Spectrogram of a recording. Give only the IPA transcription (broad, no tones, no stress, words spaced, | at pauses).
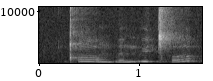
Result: ǃʼɔmbə mbʏǀʰɔ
